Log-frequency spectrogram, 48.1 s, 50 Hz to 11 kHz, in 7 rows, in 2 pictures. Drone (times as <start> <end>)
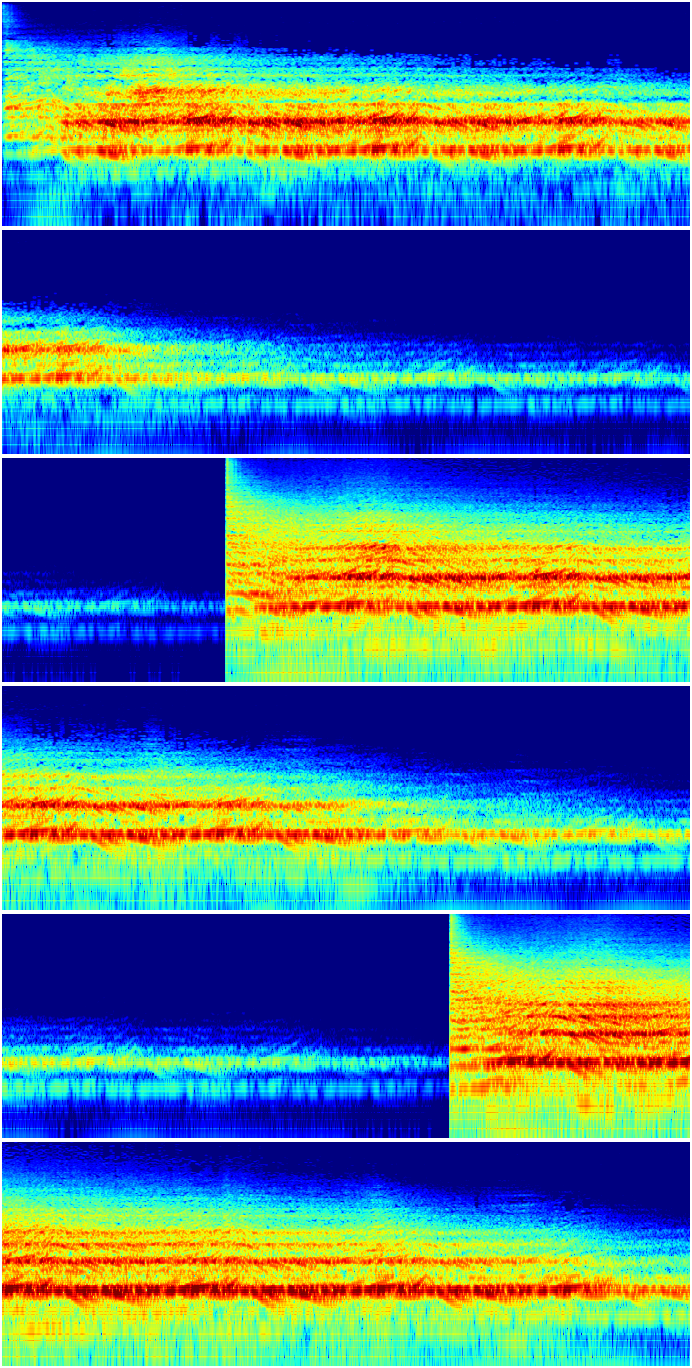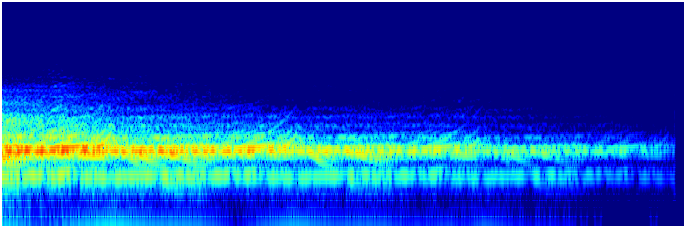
0.0 9.1, 16.0 26.3, 32.0 44.0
